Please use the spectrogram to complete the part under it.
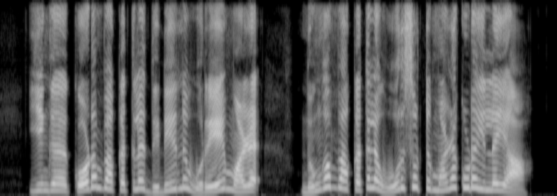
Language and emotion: Tamil, surprised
